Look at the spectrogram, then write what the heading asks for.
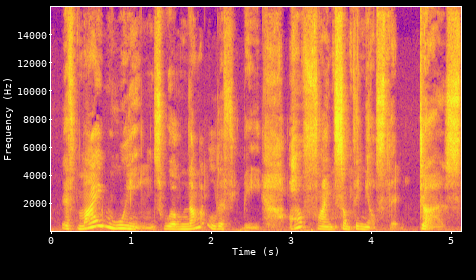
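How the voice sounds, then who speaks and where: Putting on a character voice, a woman speaks at medium pitch and a fairly slow pace. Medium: read story. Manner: earnest, wistful.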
